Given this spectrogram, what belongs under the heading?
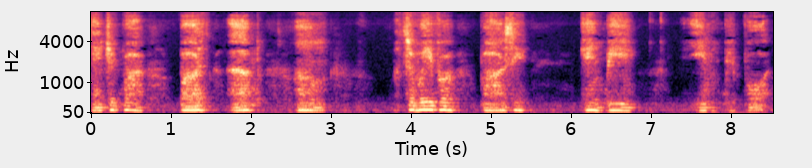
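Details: Speech impediment in a male adult podcast guest who works in disability awareness.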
